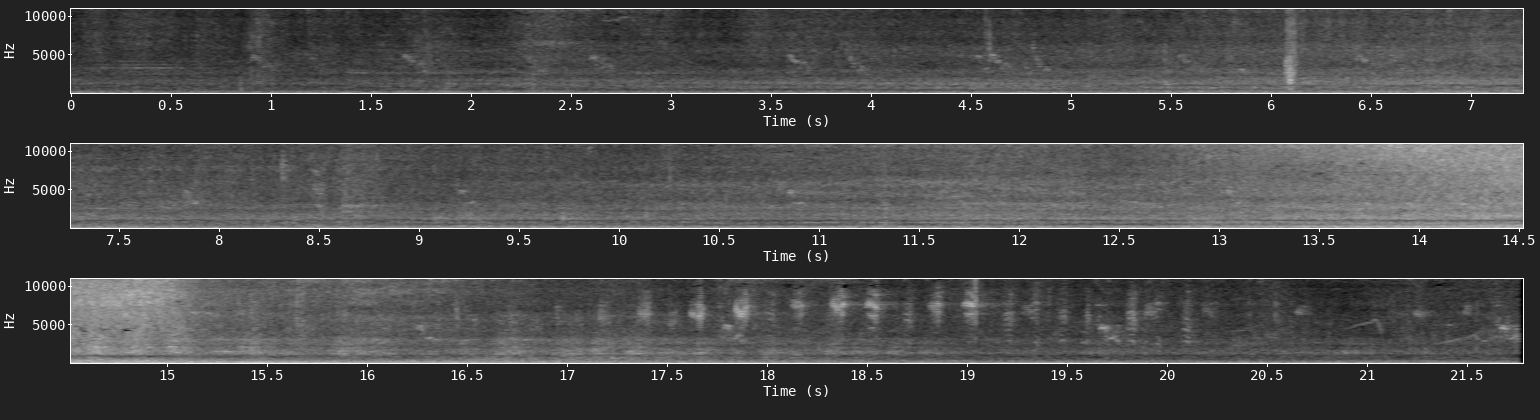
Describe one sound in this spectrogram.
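Outdoors, a steady low rumble of city traffic and wind goes on.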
